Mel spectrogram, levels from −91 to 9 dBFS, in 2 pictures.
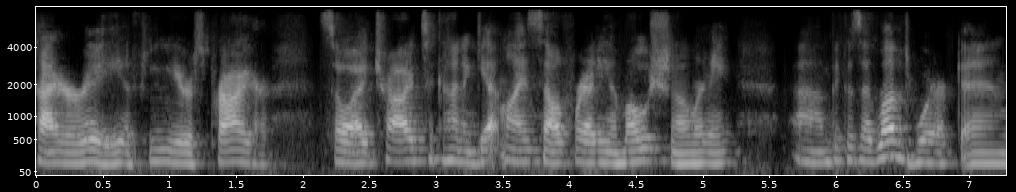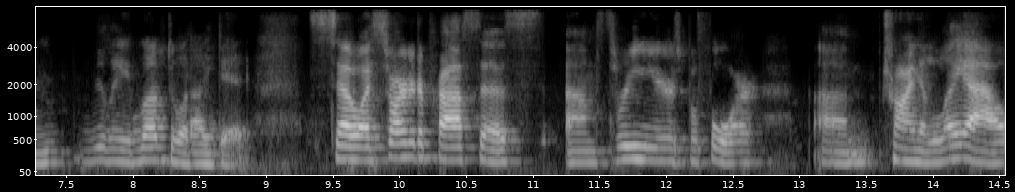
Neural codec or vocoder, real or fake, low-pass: codec, 16 kHz, 2 kbps, X-Codec, HuBERT features, trained on general audio; fake; 7.2 kHz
